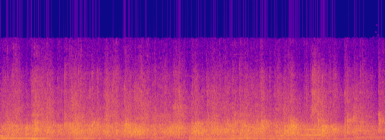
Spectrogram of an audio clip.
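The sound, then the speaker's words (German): A crowd claps steadily for several seconds as preacher Werner Gitt is called to the front, a dense, sustained wash of applause from many people with no individual voices standing out. “Ich glaube, das darf ein Applaus wert sein.”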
